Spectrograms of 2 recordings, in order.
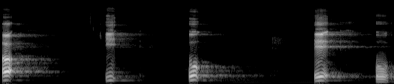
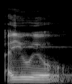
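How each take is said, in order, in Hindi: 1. स्वर धीरे-धीरे, एक-एक करके बोले जाते हैं। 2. स्वर जल्दी-जल्दी, आपस में मिलाकर बोले जाते हैं। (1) "ये तो बहुत देर में बोला हमने" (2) "जितनी आप शीघ्रता से उच्चारण कर सकते हो"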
